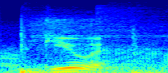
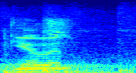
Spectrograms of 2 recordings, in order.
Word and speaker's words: Guin: for From The Trenches of wonderlust by S Guan that's how you pronounce it Guan perfect okay awesome on your feet suif very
